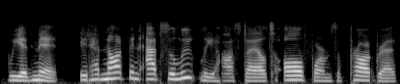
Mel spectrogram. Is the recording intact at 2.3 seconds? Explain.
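No. From 2.19 to 2.33 s there is a lost AMR speech frame: one 20 ms frame failed its checksum and was dropped. The wideband decoder filled the gap by repeating the last good pitch and vocal tract settings at reduced gain, so the speech briefly dips or warbles. Because only one frame is missing, the concealment never fades to silence, but the speech sounds weak or rough for a moment while the decoder settles back in.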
